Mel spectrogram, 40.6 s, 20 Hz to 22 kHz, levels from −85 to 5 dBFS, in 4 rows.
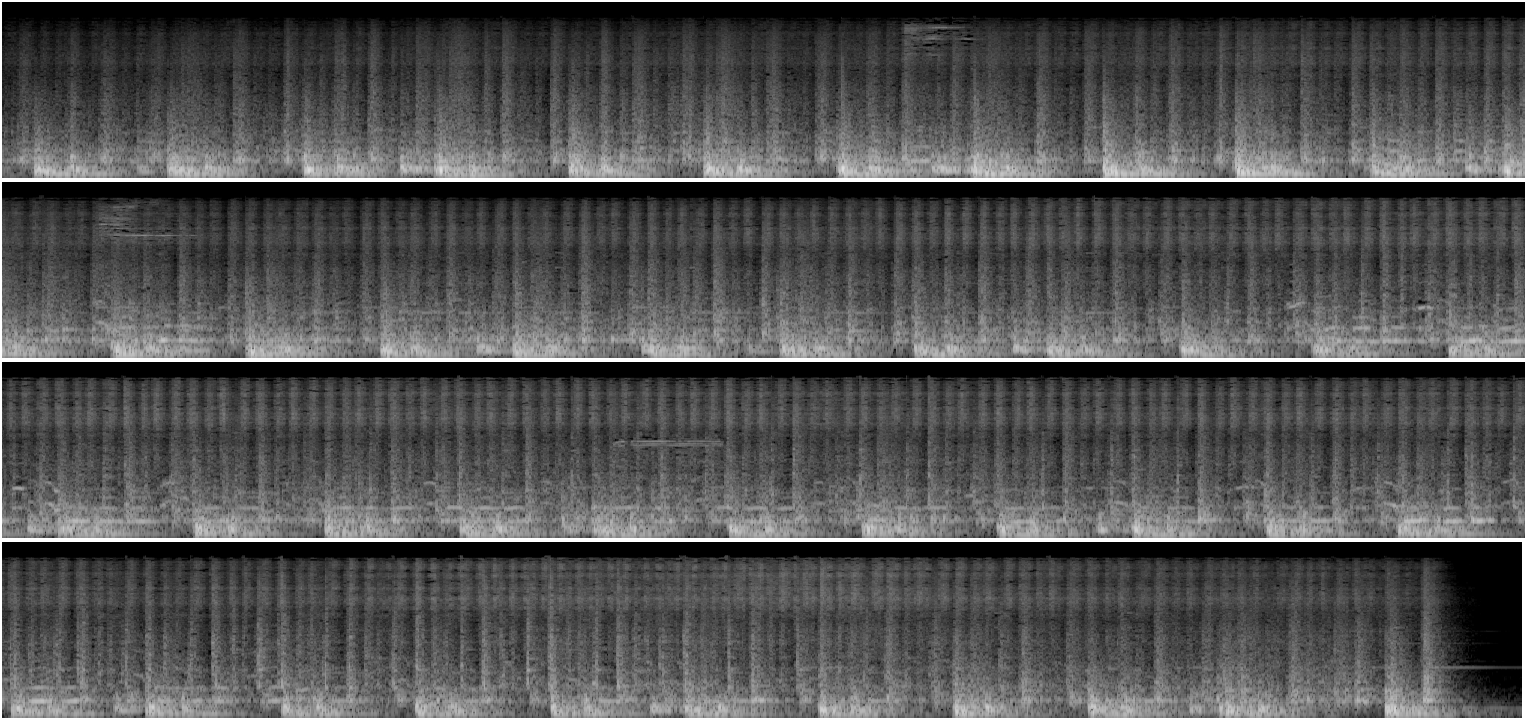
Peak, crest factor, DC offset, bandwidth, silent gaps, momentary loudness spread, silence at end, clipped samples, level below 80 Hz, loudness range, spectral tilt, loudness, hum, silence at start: -2 dBFS; 20 dB; under 0.1%; 16 kHz; none; 9 LU; 0.3 s; under 0.1%; -36 dBFS; 3 LU; -6 dB/octave; -24 LUFS; none; 0 s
